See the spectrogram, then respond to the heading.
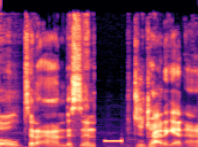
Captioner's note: beep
